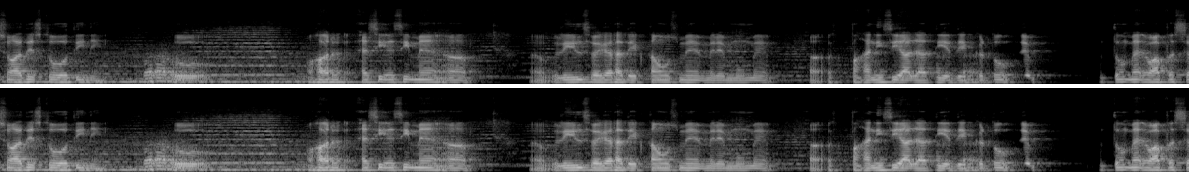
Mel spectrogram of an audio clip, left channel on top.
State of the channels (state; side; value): quieter; left; 3.3 dB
